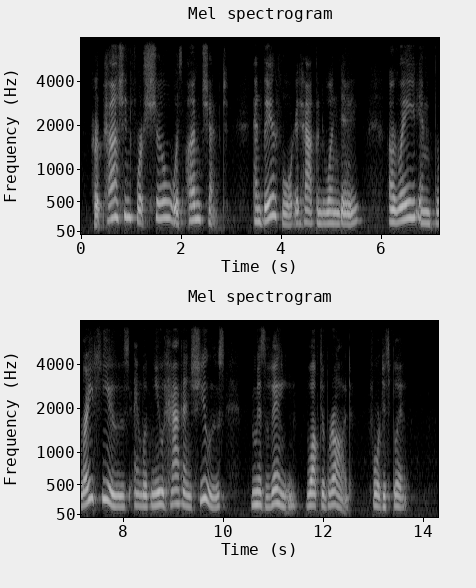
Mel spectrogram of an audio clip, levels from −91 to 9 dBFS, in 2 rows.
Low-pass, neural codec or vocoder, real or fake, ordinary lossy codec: 7.2 kHz; codec, 16 kHz, 1 kbps, FunCodec, trained on Chinese and English, 50 frames a second; fake; Opus, 24 kbps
